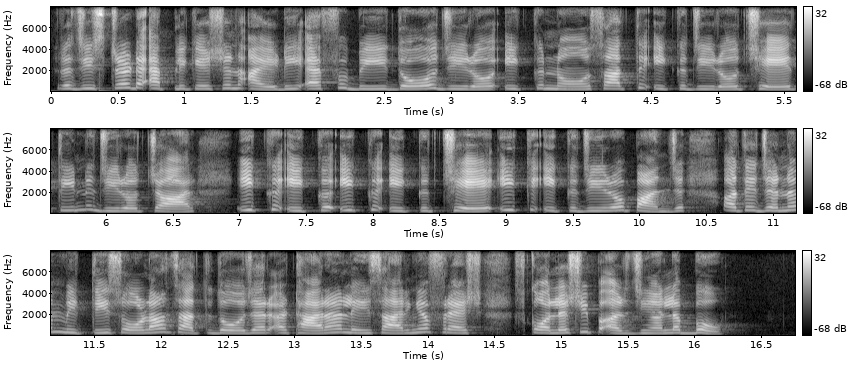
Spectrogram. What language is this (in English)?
Punjabi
